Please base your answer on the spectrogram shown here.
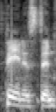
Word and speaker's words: Peniston: then i'm very sorry no where it's in it is peniston for forever there's no there's no other way to say it pedestal arrested development the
